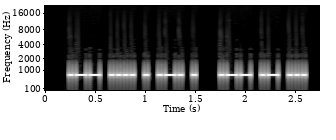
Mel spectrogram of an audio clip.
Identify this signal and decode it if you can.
Morse code, heard as a keyed tone, about 34 wpm, 700 Hz. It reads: WHERE WAS
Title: Sentences from Top 1500 Words 35wpm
